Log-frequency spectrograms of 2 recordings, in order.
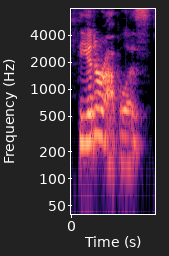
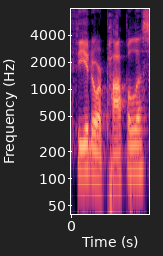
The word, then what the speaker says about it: Theodoropoulos: Theodoropoulos. That's pretty good. Mine gets butchered quite a bit. I get Theodoropoulos a lot for some reason. There's only one P, but I don't know.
